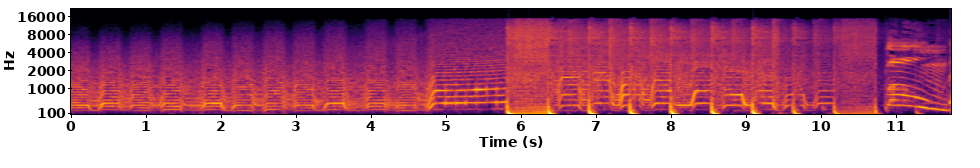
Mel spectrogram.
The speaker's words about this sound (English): When that bass crashes in, you know it's time to begin.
